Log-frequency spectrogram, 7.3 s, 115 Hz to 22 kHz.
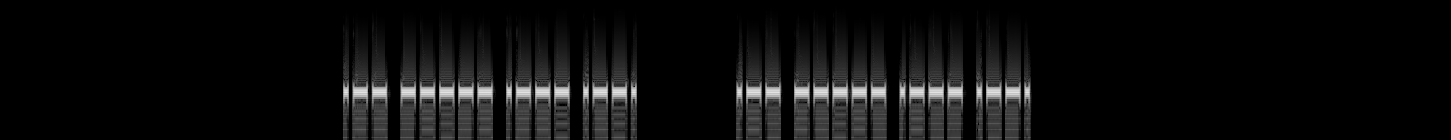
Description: Morse code, heard as a keyed tone, about 52 wpm, 700 Hz. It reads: W0JP W0JP
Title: USA Call Signs - 4 Characters - Repeated 2x - 50wpm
